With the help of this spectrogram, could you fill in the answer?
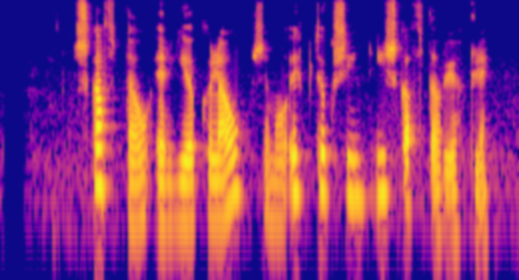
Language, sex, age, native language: Icelandic, female, 40-49, Icelandic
